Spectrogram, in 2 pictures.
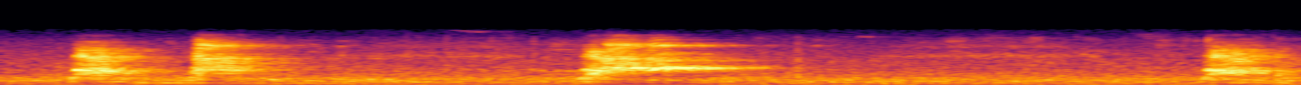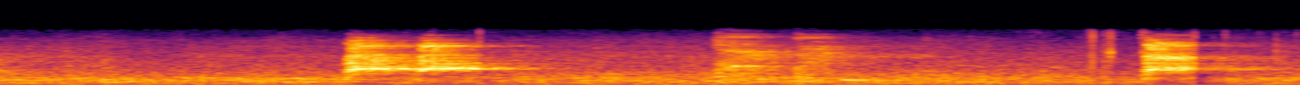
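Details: Dachshund puppy barking: six short, sharp, high-pitched barks and yips come at irregular intervals of roughly two to three seconds, some doubled, over a steady low background hiss.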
